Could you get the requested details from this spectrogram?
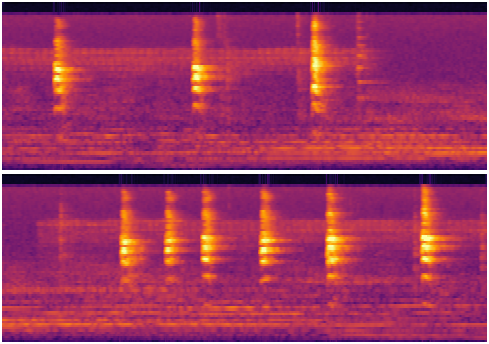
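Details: Long-tailed shrike singing actively, a recording meant as tutor song for other cage birds: short harsh scratchy notes, singly and in quick runs roughly every one to two seconds, over a steady low droning hum.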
